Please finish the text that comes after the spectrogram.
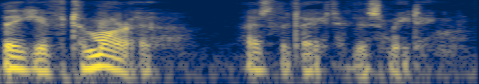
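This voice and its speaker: An actor playing a reserved, quietly insistent music lover in a British radio horror drama, speaking with a British accent in a formal, hesitant, measured way. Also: male voice, fairly low pitch, fairly even intonation, gravelly, slight background noise. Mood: hesitant, confessing.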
